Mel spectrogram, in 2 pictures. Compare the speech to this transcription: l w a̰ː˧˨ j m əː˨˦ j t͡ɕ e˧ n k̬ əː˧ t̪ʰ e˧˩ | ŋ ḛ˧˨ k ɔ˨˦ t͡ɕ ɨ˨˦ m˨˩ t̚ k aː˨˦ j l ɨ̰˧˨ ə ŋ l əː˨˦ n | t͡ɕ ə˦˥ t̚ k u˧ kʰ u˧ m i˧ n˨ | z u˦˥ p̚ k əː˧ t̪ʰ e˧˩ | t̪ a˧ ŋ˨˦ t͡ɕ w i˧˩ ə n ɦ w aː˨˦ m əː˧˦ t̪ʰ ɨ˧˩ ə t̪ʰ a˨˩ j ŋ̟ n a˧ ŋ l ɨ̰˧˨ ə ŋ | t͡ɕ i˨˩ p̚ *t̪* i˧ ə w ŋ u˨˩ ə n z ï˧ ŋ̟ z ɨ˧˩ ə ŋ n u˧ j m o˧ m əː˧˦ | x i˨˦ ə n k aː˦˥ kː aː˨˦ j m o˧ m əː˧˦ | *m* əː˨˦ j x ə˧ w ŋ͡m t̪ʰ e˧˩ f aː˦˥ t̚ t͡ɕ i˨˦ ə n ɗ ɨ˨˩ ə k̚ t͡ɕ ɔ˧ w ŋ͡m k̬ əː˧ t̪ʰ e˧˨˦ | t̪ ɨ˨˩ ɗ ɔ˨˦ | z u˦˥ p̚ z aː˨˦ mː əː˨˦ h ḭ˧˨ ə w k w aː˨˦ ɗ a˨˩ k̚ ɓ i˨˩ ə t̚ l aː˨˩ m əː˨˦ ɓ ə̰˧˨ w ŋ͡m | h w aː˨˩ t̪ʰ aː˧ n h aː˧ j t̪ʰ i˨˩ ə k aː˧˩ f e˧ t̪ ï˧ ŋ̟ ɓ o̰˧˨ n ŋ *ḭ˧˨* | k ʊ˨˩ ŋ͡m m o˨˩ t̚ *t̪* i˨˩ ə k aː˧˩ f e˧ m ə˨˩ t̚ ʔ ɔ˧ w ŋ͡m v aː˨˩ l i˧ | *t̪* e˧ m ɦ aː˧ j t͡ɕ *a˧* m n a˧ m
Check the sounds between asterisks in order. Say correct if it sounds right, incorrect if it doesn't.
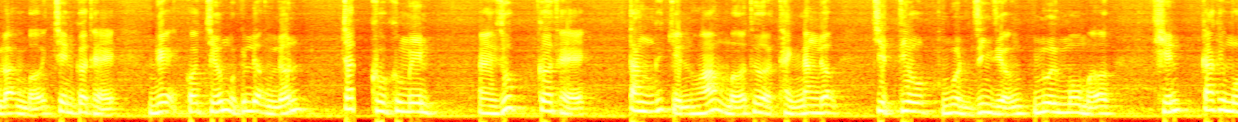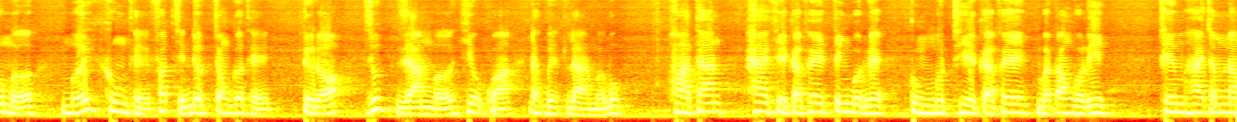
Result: correct, correct, incorrect: ḛ˧˨, incorrect: t̪ʰ, incorrect: t̪ʰ, correct

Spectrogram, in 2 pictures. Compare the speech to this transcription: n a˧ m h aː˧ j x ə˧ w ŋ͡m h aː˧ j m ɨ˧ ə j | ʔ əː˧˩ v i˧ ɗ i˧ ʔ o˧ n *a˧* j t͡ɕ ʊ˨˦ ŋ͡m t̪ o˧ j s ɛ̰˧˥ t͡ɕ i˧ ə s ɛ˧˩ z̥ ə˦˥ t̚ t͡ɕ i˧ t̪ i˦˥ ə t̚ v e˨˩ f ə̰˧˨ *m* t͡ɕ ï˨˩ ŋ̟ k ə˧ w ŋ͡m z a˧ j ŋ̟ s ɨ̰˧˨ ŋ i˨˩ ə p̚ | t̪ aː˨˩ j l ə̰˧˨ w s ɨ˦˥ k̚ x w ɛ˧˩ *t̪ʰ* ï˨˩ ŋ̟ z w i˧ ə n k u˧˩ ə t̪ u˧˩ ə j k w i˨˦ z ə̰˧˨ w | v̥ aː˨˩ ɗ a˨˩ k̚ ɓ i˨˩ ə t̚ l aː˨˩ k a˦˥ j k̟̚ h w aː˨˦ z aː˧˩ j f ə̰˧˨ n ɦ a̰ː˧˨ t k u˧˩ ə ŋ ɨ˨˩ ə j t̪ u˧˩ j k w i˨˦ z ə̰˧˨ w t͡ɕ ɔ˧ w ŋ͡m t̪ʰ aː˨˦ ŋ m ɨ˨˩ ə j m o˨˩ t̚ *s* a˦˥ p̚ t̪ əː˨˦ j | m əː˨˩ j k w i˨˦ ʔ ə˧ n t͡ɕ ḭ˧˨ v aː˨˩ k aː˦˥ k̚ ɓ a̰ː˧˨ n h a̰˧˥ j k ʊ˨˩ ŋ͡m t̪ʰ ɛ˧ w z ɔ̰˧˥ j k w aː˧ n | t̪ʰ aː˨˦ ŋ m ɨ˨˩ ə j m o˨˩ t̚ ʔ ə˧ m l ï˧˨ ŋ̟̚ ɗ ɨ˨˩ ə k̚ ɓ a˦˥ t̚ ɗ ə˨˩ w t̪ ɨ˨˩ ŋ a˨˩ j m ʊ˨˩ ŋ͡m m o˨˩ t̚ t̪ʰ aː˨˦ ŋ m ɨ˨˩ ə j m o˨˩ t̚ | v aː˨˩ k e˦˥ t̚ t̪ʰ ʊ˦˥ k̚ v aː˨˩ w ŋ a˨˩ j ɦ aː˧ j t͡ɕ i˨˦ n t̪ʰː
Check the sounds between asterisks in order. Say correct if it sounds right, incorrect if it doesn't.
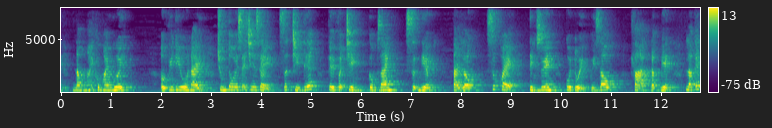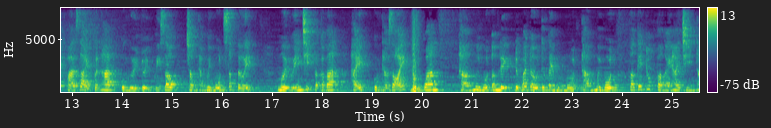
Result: incorrect: a˨˩, incorrect: n, incorrect: t̪, correct

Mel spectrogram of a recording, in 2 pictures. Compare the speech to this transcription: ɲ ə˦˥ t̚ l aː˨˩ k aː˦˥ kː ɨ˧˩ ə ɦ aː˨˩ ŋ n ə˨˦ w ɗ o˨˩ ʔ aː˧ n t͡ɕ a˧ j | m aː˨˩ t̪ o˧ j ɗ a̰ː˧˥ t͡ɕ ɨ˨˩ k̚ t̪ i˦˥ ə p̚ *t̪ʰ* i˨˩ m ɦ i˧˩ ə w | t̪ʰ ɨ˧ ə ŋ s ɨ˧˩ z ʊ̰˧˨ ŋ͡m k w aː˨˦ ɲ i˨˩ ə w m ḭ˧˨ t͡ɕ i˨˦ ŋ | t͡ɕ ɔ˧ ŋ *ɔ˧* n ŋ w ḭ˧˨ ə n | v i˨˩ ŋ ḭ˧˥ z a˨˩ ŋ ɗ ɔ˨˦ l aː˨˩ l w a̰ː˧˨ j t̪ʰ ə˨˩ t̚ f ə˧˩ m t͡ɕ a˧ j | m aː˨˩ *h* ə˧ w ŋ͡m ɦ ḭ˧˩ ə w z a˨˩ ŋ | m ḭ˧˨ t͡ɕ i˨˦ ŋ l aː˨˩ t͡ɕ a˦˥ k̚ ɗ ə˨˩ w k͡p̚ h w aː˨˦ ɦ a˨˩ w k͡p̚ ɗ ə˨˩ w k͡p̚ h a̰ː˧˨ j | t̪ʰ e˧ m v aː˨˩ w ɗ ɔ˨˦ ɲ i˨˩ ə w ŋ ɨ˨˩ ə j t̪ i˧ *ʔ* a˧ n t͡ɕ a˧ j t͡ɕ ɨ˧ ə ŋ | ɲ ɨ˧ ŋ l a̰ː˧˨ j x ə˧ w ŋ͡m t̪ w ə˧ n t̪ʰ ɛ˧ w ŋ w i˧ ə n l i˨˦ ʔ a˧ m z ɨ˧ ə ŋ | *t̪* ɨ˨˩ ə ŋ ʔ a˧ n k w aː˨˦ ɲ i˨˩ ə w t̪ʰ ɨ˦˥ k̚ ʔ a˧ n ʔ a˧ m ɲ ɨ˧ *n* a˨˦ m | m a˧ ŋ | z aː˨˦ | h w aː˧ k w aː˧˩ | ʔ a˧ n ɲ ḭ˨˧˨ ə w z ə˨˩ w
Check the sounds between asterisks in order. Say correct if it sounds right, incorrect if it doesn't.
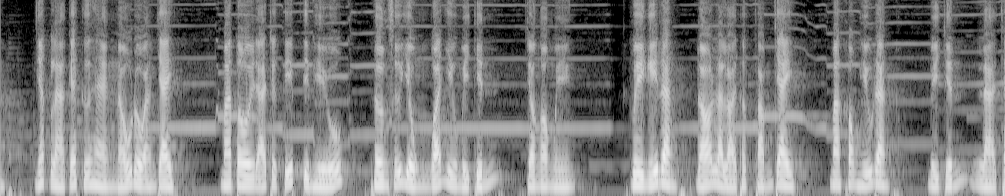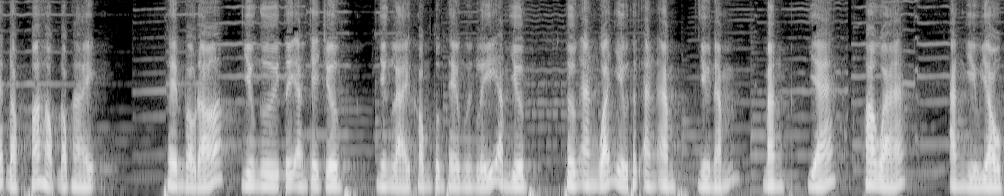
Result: incorrect: t̪, correct, incorrect: x, correct, incorrect: t̪ʰ, correct

